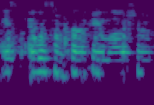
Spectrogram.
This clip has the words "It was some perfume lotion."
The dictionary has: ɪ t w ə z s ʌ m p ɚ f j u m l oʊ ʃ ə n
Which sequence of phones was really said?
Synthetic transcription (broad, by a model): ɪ t w ə z s ʌ m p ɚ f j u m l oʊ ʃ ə n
